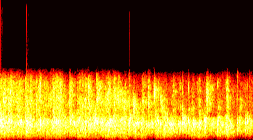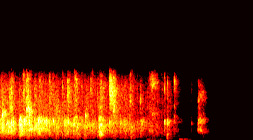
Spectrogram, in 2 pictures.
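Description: An audience applauds a speaker named Ella onto the stage at a live-streamed Australian Human Rights Commission event, a dense burst of clapping that thins and dies away after about four seconds.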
